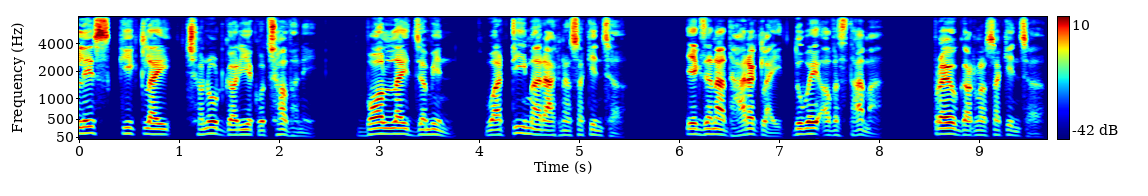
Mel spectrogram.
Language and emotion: Nepali, neutral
